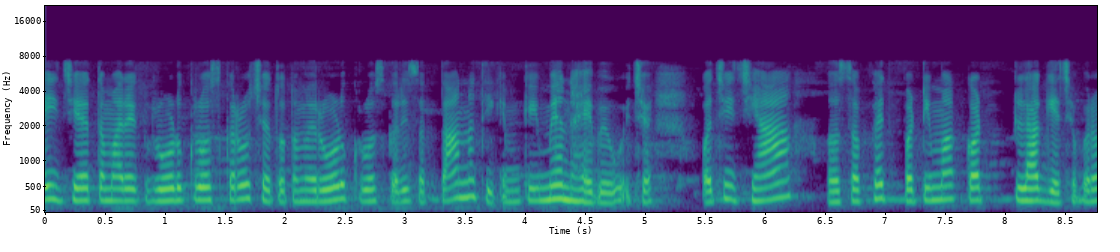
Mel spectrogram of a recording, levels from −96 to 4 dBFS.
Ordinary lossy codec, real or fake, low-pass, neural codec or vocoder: none; real; 7.2 kHz; none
